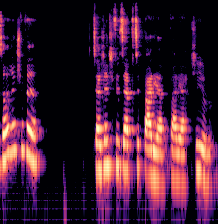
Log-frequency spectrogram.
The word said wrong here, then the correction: paritário: né? Variado, vamos variar. Paritário, né? Como é que fala? Paritário. Se a gente fizesse isso aí, bora fazer.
